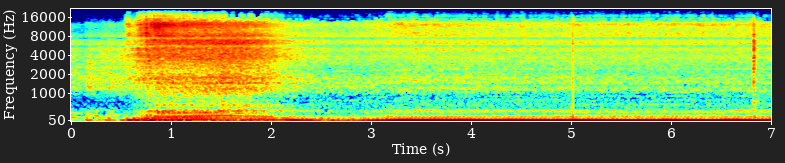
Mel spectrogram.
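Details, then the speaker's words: Rare Techart Porsche 996 at its first start after long storage: the engine catches, revs unevenly, then settles into a heavy, slightly lumpy hum, rough from sitting unused a long time. "Brilliant! Definitely sounds like a car that hasn't run in a long time. We're gonna change that."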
